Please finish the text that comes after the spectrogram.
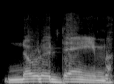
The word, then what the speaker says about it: Notre Dame: He's 6'7", second rower who plays for, and I have to do this with the American pronunciation, which goes against all of my European heritage, Notre Dame College.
